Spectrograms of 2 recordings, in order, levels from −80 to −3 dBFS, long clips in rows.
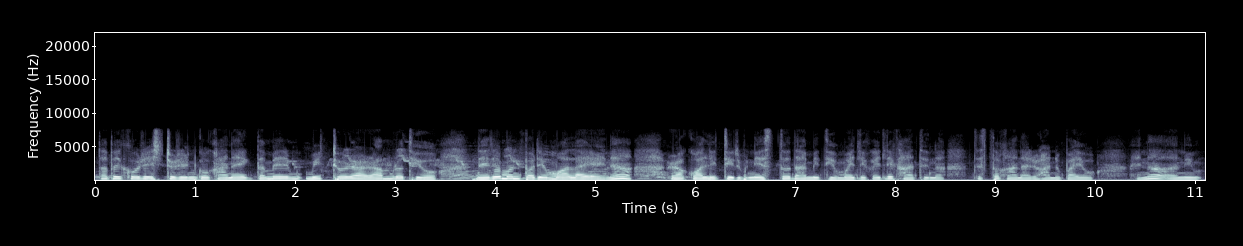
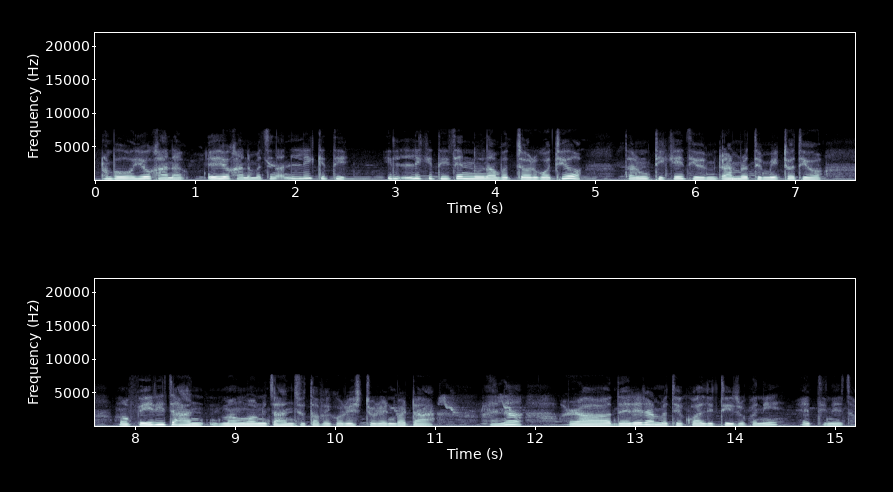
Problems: none marked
